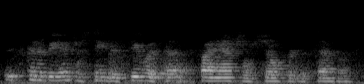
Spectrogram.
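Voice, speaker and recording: Muffled distant recording, woman, lower voice, conversational questions, meeting participant. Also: fast. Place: meeting room, distant microphone. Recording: muffled echoey room from far off, faint noise.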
